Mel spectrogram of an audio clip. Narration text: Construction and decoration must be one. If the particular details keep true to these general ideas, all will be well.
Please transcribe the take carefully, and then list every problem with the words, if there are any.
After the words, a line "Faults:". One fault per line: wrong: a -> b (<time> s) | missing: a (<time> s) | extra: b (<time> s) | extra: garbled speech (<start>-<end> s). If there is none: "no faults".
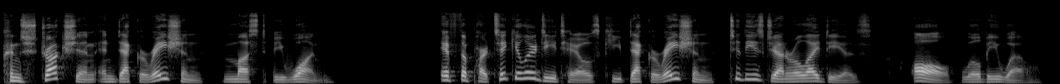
Construction and decoration must be one. If the particular details keep decoration to these general ideas, all will be well.
Faults:
wrong: true -> decoration (6.3 s)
